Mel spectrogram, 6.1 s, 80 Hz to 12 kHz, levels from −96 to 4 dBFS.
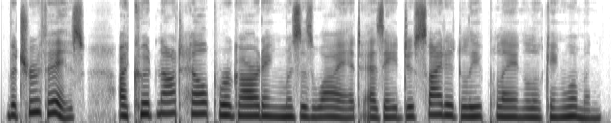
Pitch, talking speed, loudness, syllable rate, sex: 225 Hz, 155 wpm, -16 LUFS, 4.1 syllables/s, female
